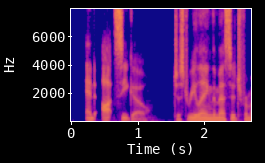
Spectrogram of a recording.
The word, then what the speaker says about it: Otsego: They're saying it's pronounced Shiawassee and Otsego.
